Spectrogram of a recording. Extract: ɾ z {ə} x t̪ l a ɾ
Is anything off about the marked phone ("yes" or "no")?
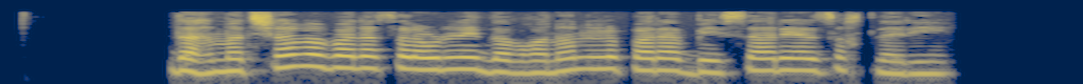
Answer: no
